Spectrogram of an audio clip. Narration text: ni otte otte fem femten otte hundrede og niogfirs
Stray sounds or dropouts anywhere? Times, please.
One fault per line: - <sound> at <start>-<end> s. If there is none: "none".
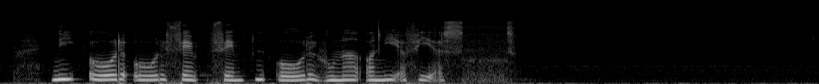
none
